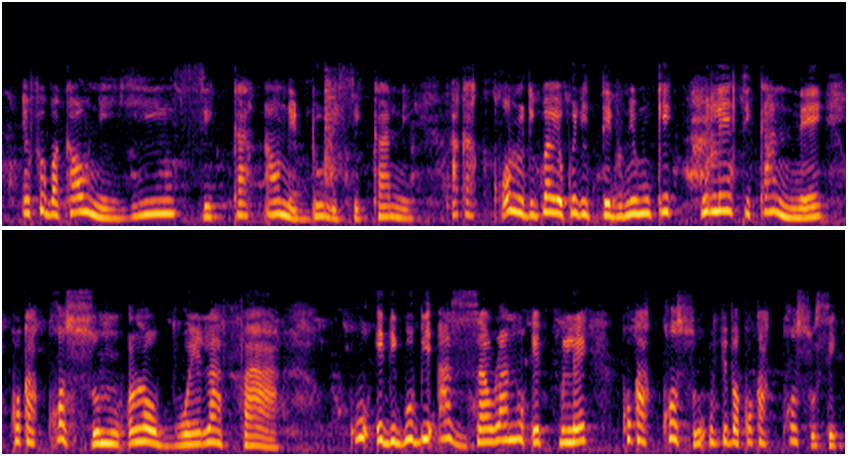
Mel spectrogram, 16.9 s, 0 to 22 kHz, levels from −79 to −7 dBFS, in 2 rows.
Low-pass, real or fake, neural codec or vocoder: 7.2 kHz; fake; codec, 16 kHz, 4 kbps, FreqCodec, larger model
